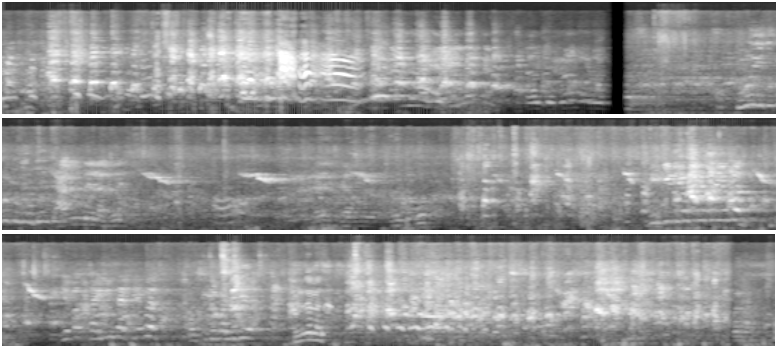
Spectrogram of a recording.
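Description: Chickens clucking and squawking throughout on a poultry farm, busy and fairly close, with other farm noises and some voices mixed in.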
